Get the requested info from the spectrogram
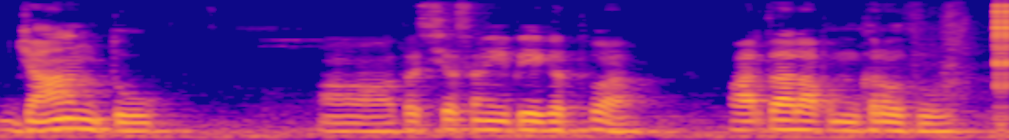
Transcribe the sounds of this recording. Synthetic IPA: d͡ʒaːnɐnt̪u | t̪ɐsjɐsɐmiːpeːɡɐt̪ʋɐ | ʋaːɾt̪aːlaːpɐmkɐɾɐʋɐt̪u

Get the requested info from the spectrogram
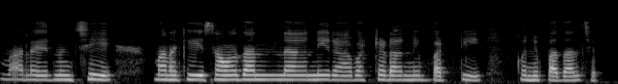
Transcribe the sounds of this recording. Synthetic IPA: ʋaːɭɐnuɲt͡ʃimɐnɐkisɐmɐd̪aːnaːnːiɾaːbɐʈːɐɽaːnːibɐʈːi | ko̞nːipɐd̪aːlut͡ʃep̚t̪u

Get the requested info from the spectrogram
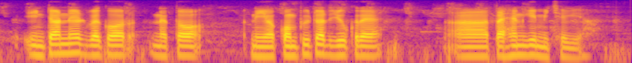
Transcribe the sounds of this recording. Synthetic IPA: iɳʈaɾneʈ̚bɛɡɔɾnɛt̪ɔ | nijɔkɔmpjuʈaɾd͡ʒukɾɛ | t̪aɦɛnɡimit͡ʃʰɛɡɛja

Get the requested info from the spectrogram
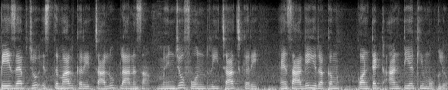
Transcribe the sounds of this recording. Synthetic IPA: peːzɛːpd͡ʑoːʔɪst̪eːmaːlkɐɾet͡ɕaːluplaːnəsã | mɐ̃ɦɪ̃ɲd͡ʑofoːnɾiːt͡ɕaːɾd͡ʑkɐɾeɛ̃ːsaːɠeiɾɐkəmkɔ̃ːɳʈɛːk̚ʈãːɳʈiːəkʰeːmoːkɪlijoː

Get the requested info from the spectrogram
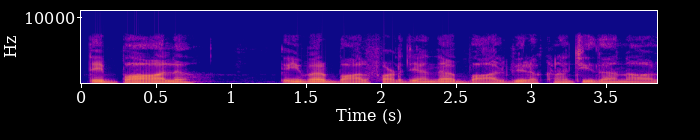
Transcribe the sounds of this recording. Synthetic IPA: t̪eːbaːl | kəĩːʋaːɾbaːlpʰəɽd͡ʒɛ̃ːnd̪aːbaːlʋiːɾəkʰnaːt͡ʃiːd̪aːnaːl

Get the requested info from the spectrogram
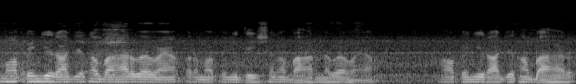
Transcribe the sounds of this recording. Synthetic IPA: mãːpɐ̃ɦɪ̃ɲd͡ʑeɾaːd͡ʑjəkʰãːɓaːɦɪɾʋɐjõʋɐjãpɐɾmãpɐ̃ɦɪ̃ɲd͡ʑed̪eːʃə̆kʰãːɓaːɦɪɾnɐʋɐjõʋɐjã | ɦãpɐ̃ɦɪ̃ɲd͡ʑeɾaːd͡ʑjəkʰãːɓaːɦɪɾ

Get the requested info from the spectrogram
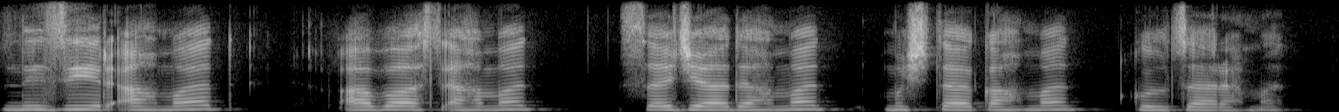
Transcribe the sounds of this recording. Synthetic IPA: niziːɾɐ̰hmɐd̪ | ɐbaːsɐhmɐd̪̚ | sɐd͡ʒaːd̪ahmɐd̪̚ | mʊʃt̪aːkahmɐd̪̚ɡ̥ʊlzaːɾɐhmɐd̪̚

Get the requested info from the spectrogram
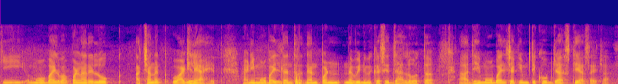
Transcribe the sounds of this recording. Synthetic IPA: kiːmobailʋapəɾɳ̃aɾelok | ət͡ɕanəkʋaɽ̤leaɦet̪aɽ̃imobailt̪ənt̪ɾəd̪njanpəɳnəʋiːnʋikəsit̪̚d͡zʱaloɦot̪əːad̪ʱiːmobailt͡ɕjakimt̪iːkʰuːp̚d͡zast̪iːəsajt͡ɕa

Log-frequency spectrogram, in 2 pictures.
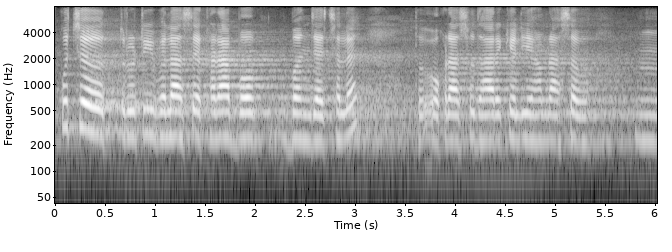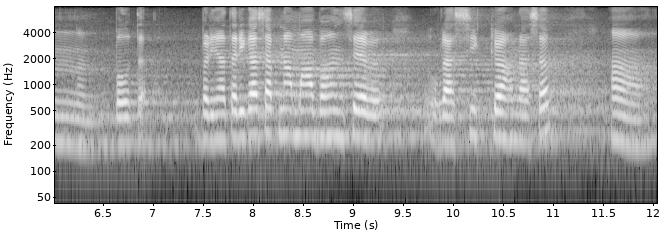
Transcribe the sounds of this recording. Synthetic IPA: kut͡ʃʰt̪ɾoʈibʱelasekʰəɾabbːənd͡ʒajt̪t͡ʃʰəlɛ | t̪ɔokɾasud̪ʱaɾkelieɦəmɾasəb | bəɦut̪ | bəɽ̤ijat̪əɾikaseəpnamãbʱəɦənseo̰kɾasikːeɦəmɾasəb̃ʱ

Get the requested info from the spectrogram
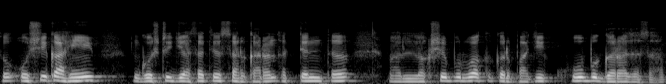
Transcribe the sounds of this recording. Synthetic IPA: soʔoɕiːkaɦiː | ɡoʂʈiːd͡ʑiasat̪əsəɾkaɾãnət̪jənt̪ələkʂəpuɾʋəkːəɾpat͡ɕiːkʰuːbɡəɾad͡zəsa̰

